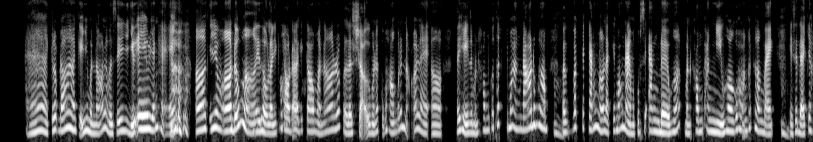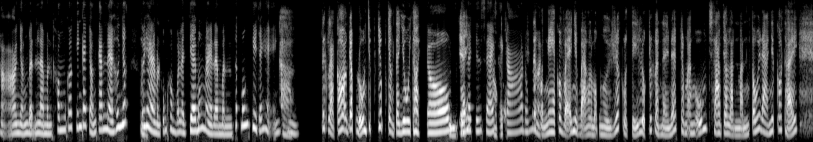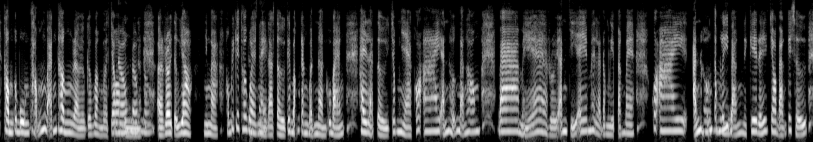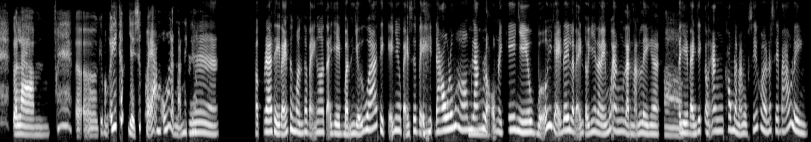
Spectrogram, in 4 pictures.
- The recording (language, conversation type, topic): Vietnamese, podcast, Bạn giữ thói quen ăn uống lành mạnh bằng cách nào?
- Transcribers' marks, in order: laugh; other background noise; tsk; laughing while speaking: "bị"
